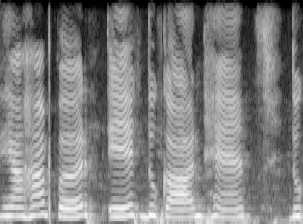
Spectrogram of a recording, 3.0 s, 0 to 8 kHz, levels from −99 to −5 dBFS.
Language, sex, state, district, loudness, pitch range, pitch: Hindi, female, Punjab, Pathankot, -13 LUFS, 295-335 Hz, 315 Hz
